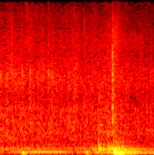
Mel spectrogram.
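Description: Live rock band on stage at the close of a song: a low held note hums under faint crowd noise, then a single heavy low thump rings out about one and a half seconds in.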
